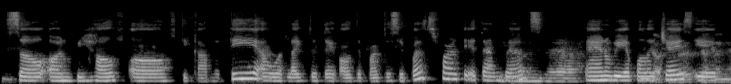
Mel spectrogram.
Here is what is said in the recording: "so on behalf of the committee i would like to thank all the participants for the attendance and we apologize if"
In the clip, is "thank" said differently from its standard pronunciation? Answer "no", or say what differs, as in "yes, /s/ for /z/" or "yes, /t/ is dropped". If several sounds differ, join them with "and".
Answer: yes, /t/ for /θ/ and /ŋ/ is dropped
